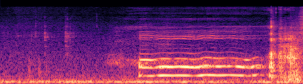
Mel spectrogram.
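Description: A person's voice humming or singing one steady high note for about a second, starting about a second in, over a low steady background hum.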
